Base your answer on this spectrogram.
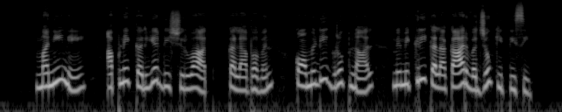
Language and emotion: Punjabi, neutral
